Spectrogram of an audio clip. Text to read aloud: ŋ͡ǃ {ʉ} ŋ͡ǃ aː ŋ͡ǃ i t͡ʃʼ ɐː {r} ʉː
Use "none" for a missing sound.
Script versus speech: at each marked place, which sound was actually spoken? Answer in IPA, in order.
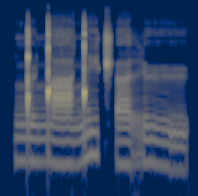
ʉ, r

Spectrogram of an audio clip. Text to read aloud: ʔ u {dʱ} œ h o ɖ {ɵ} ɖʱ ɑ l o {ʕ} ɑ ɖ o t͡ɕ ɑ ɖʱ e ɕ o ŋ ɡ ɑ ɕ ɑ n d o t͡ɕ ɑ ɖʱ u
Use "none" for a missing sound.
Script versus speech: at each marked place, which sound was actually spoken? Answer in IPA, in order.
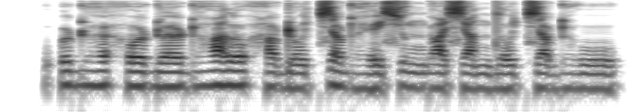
ɖʱ, œ, h

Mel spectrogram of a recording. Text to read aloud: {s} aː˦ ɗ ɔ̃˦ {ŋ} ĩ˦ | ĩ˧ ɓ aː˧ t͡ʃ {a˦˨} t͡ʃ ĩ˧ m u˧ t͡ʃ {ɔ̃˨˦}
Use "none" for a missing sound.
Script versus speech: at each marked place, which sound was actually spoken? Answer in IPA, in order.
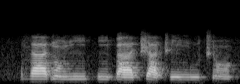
z, ŋ, a˦˨, ɔ̃˨

